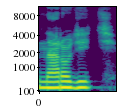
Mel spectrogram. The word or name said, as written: narodiť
